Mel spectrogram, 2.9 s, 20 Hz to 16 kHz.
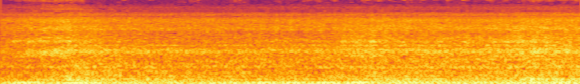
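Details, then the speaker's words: Big old engine, Detroit 6.5-style, in a truck cold-started below zero with a new battery and starting fluid: deep steady rumble with busy valve-train clatter after the cold start, oil pressure present. "she sounds like an old 6'5 detroit with all the uh valve train noise and whatnot but she's got oil pressure so that is good freaking news"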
